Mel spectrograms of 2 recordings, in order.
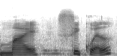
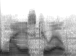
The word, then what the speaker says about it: MySQL: to introduce you to my sql that is how they pronounce it but in actual sense it's mysql so um mysql is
